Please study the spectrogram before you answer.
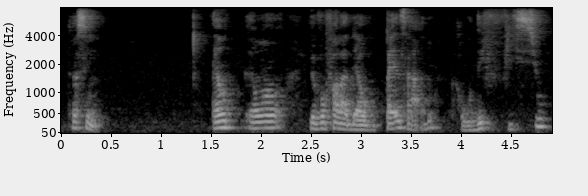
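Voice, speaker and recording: A man teaching a lesson, asking rhetorical questions and answering them himself, sometimes acting out example lines in a higher voice. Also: fairly quick, warm tone, echoey room. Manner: asks and answers his own questions, lots of rhetorical questions. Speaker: Portuguese teacher. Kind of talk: lively explanatory lesson.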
